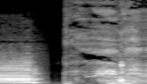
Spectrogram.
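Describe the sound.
A fart sound effect: a short, buzzy, low rasp lasting under half a second. After a brief silence comes a rougher, mixed burst of noise.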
